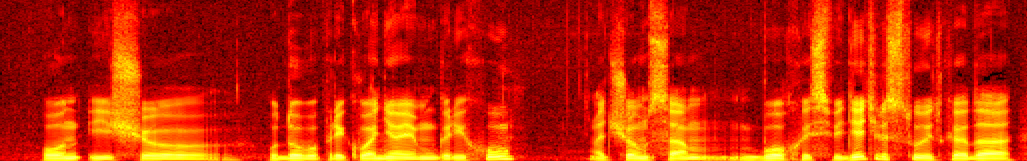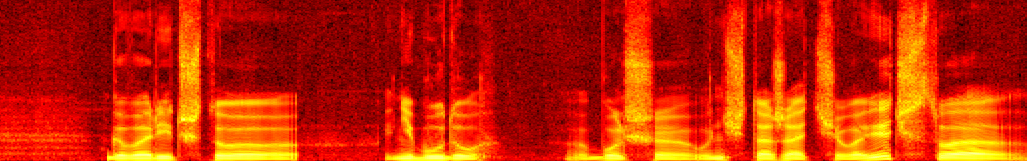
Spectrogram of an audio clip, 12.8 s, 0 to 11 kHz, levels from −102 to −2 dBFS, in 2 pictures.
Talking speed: 90 wpm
